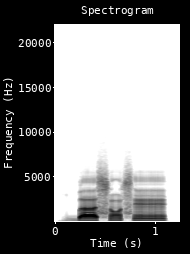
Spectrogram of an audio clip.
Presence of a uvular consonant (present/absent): absent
